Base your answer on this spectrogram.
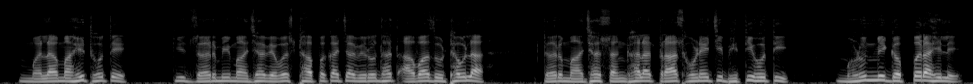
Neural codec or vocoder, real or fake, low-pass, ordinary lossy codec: none; real; 14.4 kHz; AAC, 96 kbps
